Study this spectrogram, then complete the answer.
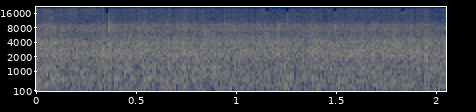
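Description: Heavy rain pours down steadily on a flooded village yard with a brimming pond. It makes a dense, even hiss, close and unbroken, with no voices.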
